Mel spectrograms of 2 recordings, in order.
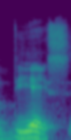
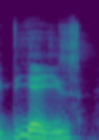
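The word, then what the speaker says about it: diez: then ten we have dies and then also don't forget the z say pronunciation so we pronounce the z with an s so d ace it won't be dies but it'll be the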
